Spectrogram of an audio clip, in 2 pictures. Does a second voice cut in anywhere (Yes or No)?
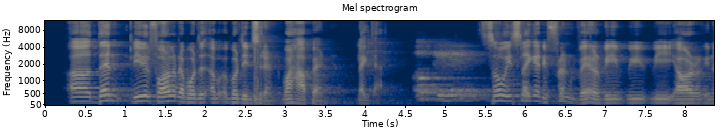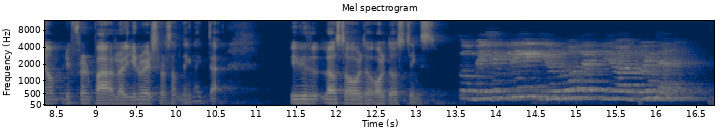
No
